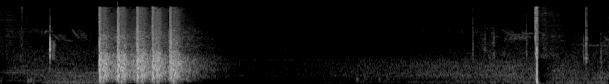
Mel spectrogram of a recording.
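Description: Rapid shots crack from a Sig Sauer P365 pistol in a speed test, about six sharp reports in a fast burst that echo and trail off, with a lone later shot and faint ambient noise around them.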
